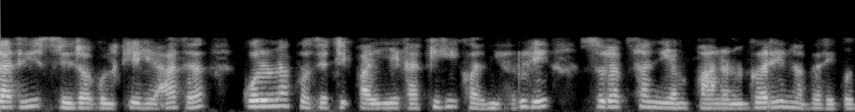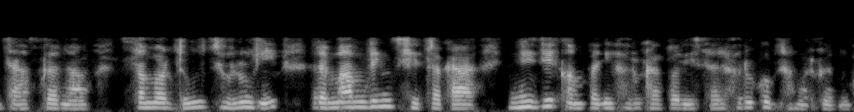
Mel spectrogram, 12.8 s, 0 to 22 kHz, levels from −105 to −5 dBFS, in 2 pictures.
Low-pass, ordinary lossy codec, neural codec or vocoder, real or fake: 5.4 kHz; none; codec, 16 kHz, 2 kbps, FreqCodec, smaller model; fake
